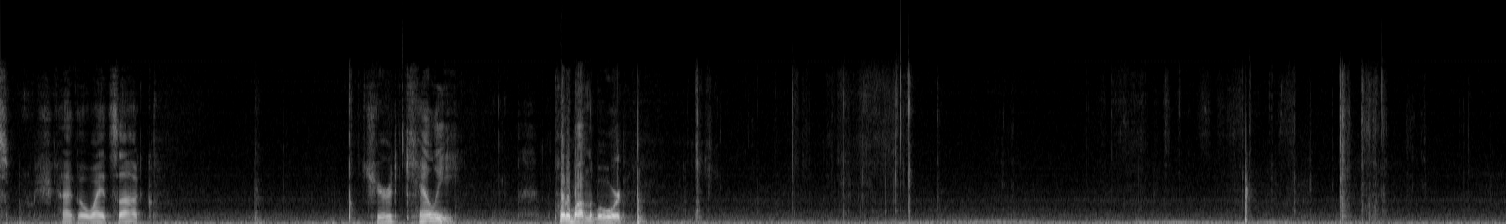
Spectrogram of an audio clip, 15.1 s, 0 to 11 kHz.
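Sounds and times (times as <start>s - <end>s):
low room hum: 0.0s - 15.0s
trading cards clicking and rustling: 12.3s - 14.3s.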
